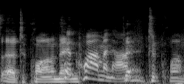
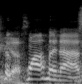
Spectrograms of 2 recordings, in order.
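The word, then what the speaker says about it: Tahquamenon: Tequamanon. Thank you. Tequamanon.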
